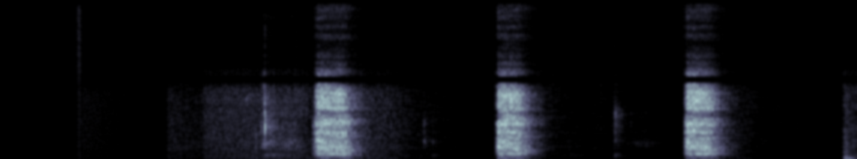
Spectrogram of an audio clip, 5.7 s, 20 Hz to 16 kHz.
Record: {
  "exhalation_length": "5.7 s",
  "exhalation_amplitude": 21114,
  "exhalation_signal_mean_std_ratio": 0.31,
  "survey_phase": "alpha (2021-03-01 to 2021-08-12)",
  "age": "45-64",
  "gender": "Male",
  "wearing_mask": "No",
  "symptom_none": true,
  "smoker_status": "Never smoked",
  "respiratory_condition_asthma": false,
  "respiratory_condition_other": false,
  "recruitment_source": "REACT",
  "submission_delay": "1 day",
  "covid_test_result": "Negative",
  "covid_test_method": "RT-qPCR"
}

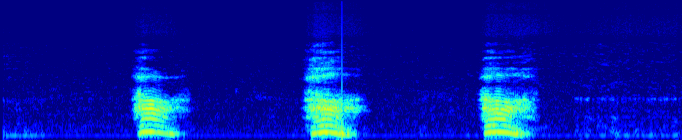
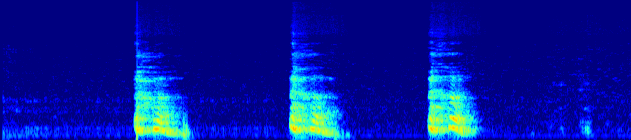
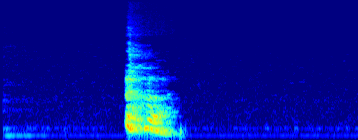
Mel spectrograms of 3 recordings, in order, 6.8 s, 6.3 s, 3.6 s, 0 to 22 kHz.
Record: {
  "exhalation_length": "6.8 s",
  "exhalation_amplitude": 4718,
  "exhalation_signal_mean_std_ratio": 0.37,
  "three_cough_length": "6.3 s",
  "three_cough_amplitude": 6734,
  "three_cough_signal_mean_std_ratio": 0.36,
  "cough_length": "3.6 s",
  "cough_amplitude": 9079,
  "cough_signal_mean_std_ratio": 0.28,
  "survey_phase": "beta (2021-08-13 to 2022-03-07)",
  "age": "65+",
  "gender": "Male",
  "wearing_mask": "No",
  "symptom_none": true,
  "smoker_status": "Never smoked",
  "respiratory_condition_asthma": false,
  "respiratory_condition_other": false,
  "recruitment_source": "REACT",
  "submission_delay": "2 days",
  "covid_test_result": "Negative",
  "covid_test_method": "RT-qPCR",
  "influenza_a_test_result": "Negative",
  "influenza_b_test_result": "Negative"
}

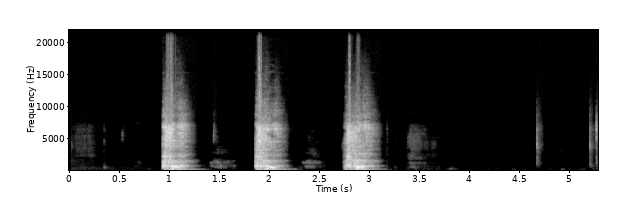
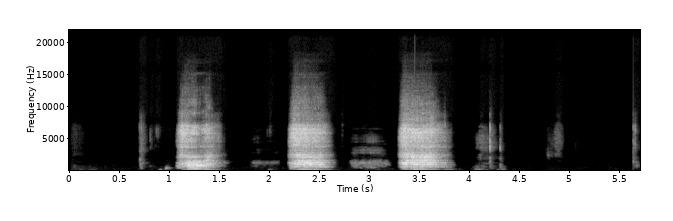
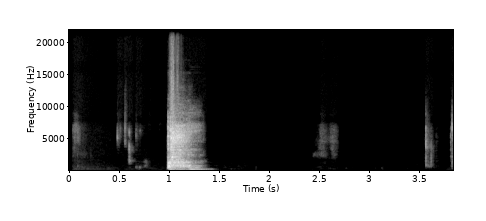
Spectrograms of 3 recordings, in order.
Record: {
  "three_cough_length": "5.3 s",
  "three_cough_amplitude": 32768,
  "three_cough_signal_mean_std_ratio": 0.31,
  "exhalation_length": "5.7 s",
  "exhalation_amplitude": 32768,
  "exhalation_signal_mean_std_ratio": 0.37,
  "cough_length": "3.8 s",
  "cough_amplitude": 32768,
  "cough_signal_mean_std_ratio": 0.2,
  "survey_phase": "beta (2021-08-13 to 2022-03-07)",
  "age": "65+",
  "gender": "Male",
  "wearing_mask": "No",
  "symptom_none": true,
  "symptom_onset": "5 days",
  "smoker_status": "Never smoked",
  "respiratory_condition_asthma": false,
  "respiratory_condition_other": false,
  "recruitment_source": "REACT",
  "submission_delay": "1 day",
  "covid_test_result": "Negative",
  "covid_test_method": "RT-qPCR"
}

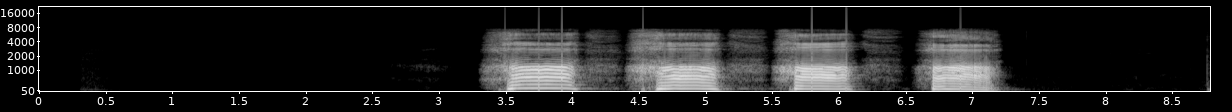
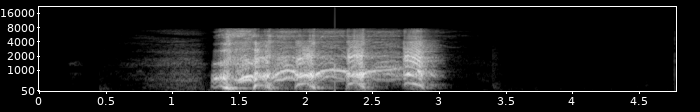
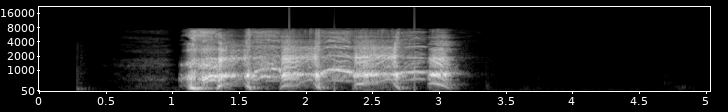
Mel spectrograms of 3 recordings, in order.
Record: {
  "exhalation_length": "8.8 s",
  "exhalation_amplitude": 19579,
  "exhalation_signal_mean_std_ratio": 0.37,
  "three_cough_length": "4.8 s",
  "three_cough_amplitude": 21534,
  "three_cough_signal_mean_std_ratio": 0.46,
  "cough_length": "5.0 s",
  "cough_amplitude": 30606,
  "cough_signal_mean_std_ratio": 0.5,
  "survey_phase": "beta (2021-08-13 to 2022-03-07)",
  "age": "65+",
  "gender": "Male",
  "wearing_mask": "No",
  "symptom_none": true,
  "symptom_onset": "9 days",
  "smoker_status": "Ex-smoker",
  "respiratory_condition_asthma": false,
  "respiratory_condition_other": false,
  "recruitment_source": "REACT",
  "submission_delay": "3 days",
  "covid_test_result": "Negative",
  "covid_test_method": "RT-qPCR"
}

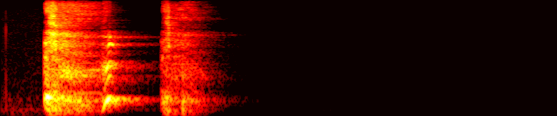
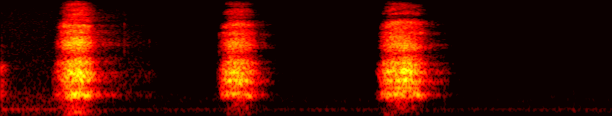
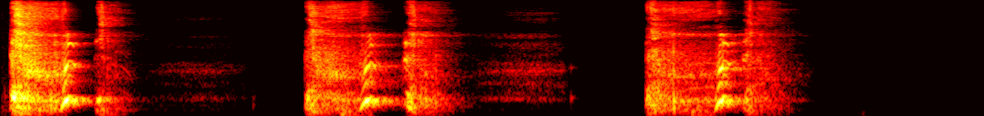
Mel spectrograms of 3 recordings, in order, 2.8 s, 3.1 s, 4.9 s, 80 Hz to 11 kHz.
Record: {
  "cough_length": "2.8 s",
  "cough_amplitude": 23568,
  "cough_signal_mean_std_ratio": 0.26,
  "exhalation_length": "3.1 s",
  "exhalation_amplitude": 7859,
  "exhalation_signal_mean_std_ratio": 0.33,
  "three_cough_length": "4.9 s",
  "three_cough_amplitude": 26602,
  "three_cough_signal_mean_std_ratio": 0.33,
  "survey_phase": "alpha (2021-03-01 to 2021-08-12)",
  "age": "18-44",
  "gender": "Female",
  "wearing_mask": "No",
  "symptom_cough_any": true,
  "symptom_fatigue": true,
  "symptom_headache": true,
  "symptom_onset": "12 days",
  "smoker_status": "Never smoked",
  "respiratory_condition_asthma": false,
  "respiratory_condition_other": false,
  "recruitment_source": "REACT",
  "submission_delay": "2 days",
  "covid_test_result": "Negative",
  "covid_test_method": "RT-qPCR"
}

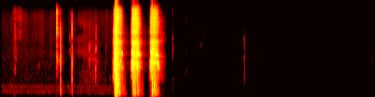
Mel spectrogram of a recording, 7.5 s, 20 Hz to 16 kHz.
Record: {
  "exhalation_length": "7.5 s",
  "exhalation_amplitude": 32768,
  "exhalation_signal_mean_std_ratio": 0.18,
  "survey_phase": "beta (2021-08-13 to 2022-03-07)",
  "age": "45-64",
  "gender": "Female",
  "wearing_mask": "No",
  "symptom_none": true,
  "symptom_onset": "12 days",
  "smoker_status": "Ex-smoker",
  "respiratory_condition_asthma": false,
  "respiratory_condition_other": false,
  "recruitment_source": "REACT",
  "submission_delay": "2 days",
  "covid_test_result": "Negative",
  "covid_test_method": "RT-qPCR"
}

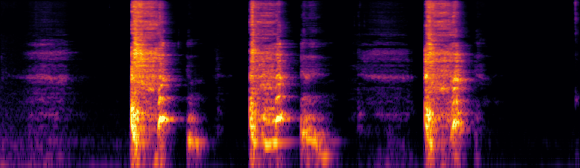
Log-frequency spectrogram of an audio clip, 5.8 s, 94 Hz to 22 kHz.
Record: {
  "three_cough_length": "5.8 s",
  "three_cough_amplitude": 32768,
  "three_cough_signal_mean_std_ratio": 0.35,
  "survey_phase": "beta (2021-08-13 to 2022-03-07)",
  "age": "45-64",
  "gender": "Female",
  "wearing_mask": "No",
  "symptom_none": true,
  "smoker_status": "Ex-smoker",
  "respiratory_condition_asthma": false,
  "respiratory_condition_other": false,
  "recruitment_source": "REACT",
  "submission_delay": "2 days",
  "covid_test_result": "Negative",
  "covid_test_method": "RT-qPCR",
  "influenza_a_test_result": "Negative",
  "influenza_b_test_result": "Negative"
}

